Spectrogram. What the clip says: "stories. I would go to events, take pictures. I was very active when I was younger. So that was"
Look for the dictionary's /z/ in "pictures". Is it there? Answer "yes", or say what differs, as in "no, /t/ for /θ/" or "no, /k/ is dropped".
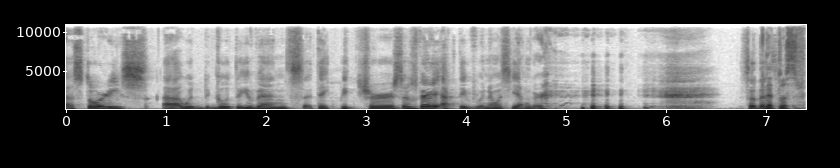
no, /s/ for /z/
